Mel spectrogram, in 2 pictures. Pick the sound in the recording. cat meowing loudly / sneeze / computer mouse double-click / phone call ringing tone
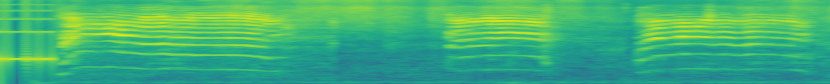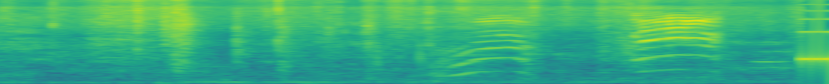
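cat meowing loudly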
